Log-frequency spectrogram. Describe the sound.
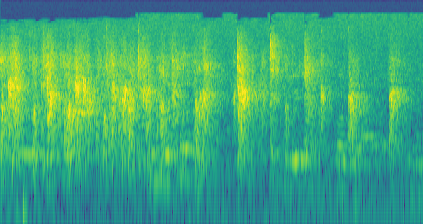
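An audience in a church claps together in a steady, dense wash of applause that stays fairly even for several seconds, with murmuring voices mixed into the crowd noise.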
